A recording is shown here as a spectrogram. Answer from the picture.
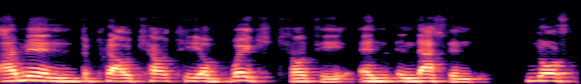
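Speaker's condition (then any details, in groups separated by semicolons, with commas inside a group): Down syndrome; congenital, lifelong; age 26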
